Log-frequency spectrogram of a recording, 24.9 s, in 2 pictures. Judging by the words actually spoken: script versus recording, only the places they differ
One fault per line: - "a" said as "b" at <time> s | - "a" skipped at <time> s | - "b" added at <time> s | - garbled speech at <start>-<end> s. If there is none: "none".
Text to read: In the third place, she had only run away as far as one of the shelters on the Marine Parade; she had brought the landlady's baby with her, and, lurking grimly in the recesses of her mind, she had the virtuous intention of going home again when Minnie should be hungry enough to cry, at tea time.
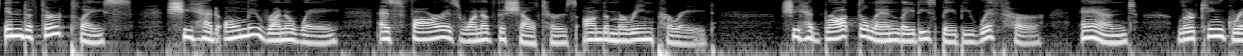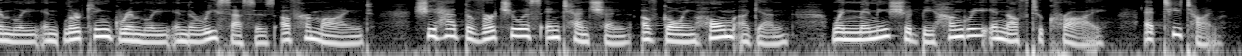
- "lurking grimly in" added at 13.1 s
